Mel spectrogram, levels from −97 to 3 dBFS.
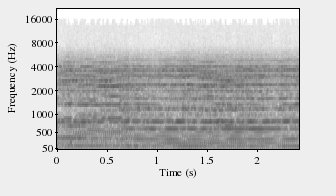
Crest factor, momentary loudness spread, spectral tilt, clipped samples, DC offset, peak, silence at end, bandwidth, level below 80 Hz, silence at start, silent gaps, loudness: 12 dB; 2 LU; -3.5 dB/octave; under 0.1%; under 0.1%; -22 dBFS; 0 s; 16 kHz; -62 dBFS; 0 s; none; -33 LUFS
